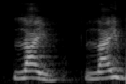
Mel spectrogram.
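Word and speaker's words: live: time of अरेंस लेकिन जब अपन एल आईवी को प्रोनाउंस करते कोई प्लेस के साथ तो आई लीव इन हैदराबाद इसको अपन लीव बोलते टू इन्हेबिटेड शी डिड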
